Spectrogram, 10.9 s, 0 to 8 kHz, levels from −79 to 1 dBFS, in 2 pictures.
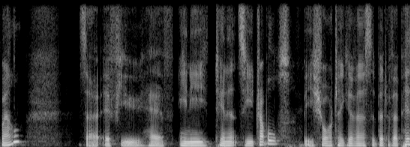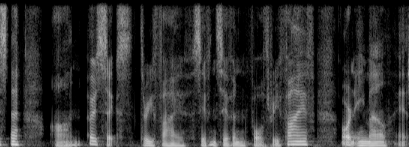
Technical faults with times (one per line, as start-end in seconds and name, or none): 4.80-4.86 short stall from a late packet
4.86-4.89 short concealed packet loss
5.58-5.62 short concealed packet loss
